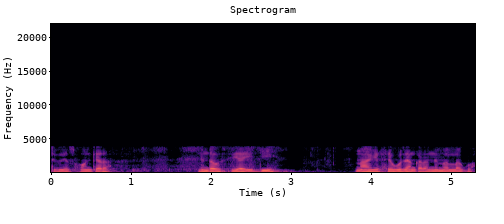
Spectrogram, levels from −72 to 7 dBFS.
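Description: Speech with no technical faults to report.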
